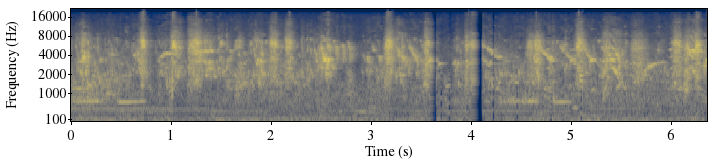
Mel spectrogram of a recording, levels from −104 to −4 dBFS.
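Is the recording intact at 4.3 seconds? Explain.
No. From 3.59 to 5.13 s the stream suffers repeated packet loss (robotic sound): ten separate gaps open in quick succession, the longest 100 ms, and each is covered by stretching the last received audio forward, about 320 ms in all and roughly a fifth of that stretch. Because the patches recur so closely, the sound at 4.3 s comes out choppy, with pieces of it missing.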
